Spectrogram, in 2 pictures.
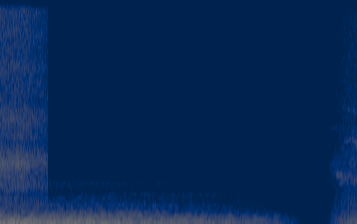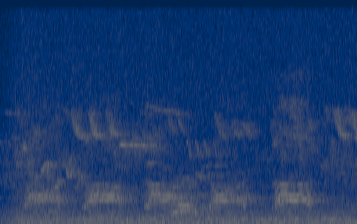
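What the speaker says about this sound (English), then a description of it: "Apparently this is a green woodpecker, and the laughing sound is called a yaffle." A green woodpecker gives its laughing yaffle call in woodland near a log cabin, a series of repeated rattling notes at moderate distance, preceded by a steady droning hum that cuts out.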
